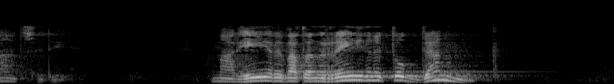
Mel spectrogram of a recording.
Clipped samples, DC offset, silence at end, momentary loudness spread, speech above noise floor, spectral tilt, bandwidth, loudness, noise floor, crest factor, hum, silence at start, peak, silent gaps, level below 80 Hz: under 0.1%; under 0.1%; 1.15 s; 18 LU; 43 dB; -6 dB/octave; 6.4 kHz; -26 LUFS; -69 dBFS; 18 dB; none; 0 s; -10 dBFS; none; -76 dBFS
